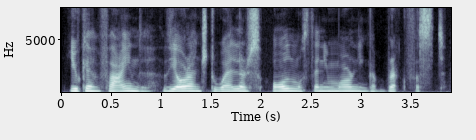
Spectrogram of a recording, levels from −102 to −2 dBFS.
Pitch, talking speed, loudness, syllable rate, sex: 185 Hz, 170 wpm, -17 LUFS, 5.0 syllables/s, female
